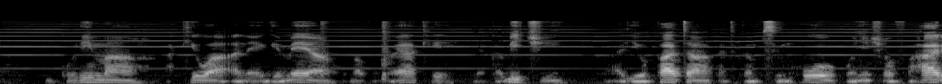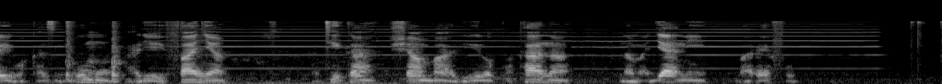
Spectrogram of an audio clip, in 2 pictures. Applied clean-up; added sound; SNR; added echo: none; Bowed string instrument; 17 dB; none.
